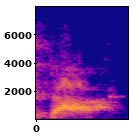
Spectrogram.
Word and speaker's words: Dak: His name is Doc. Dakota. Yeah, no, Doc. Dak? Doc. Sure. Doc. Please explain. I can't pronounce his name. Dak Prescott? Is that who you're talking about? Doc. It's Doc Prescott.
